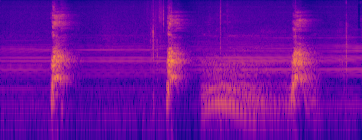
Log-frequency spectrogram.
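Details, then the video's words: Pet Dachshund getting its toes massaged gives three sharp barks about a second apart, with a drawn-out growly moan between the second and third. "닥스훈트 멍멍"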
